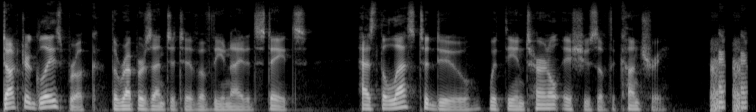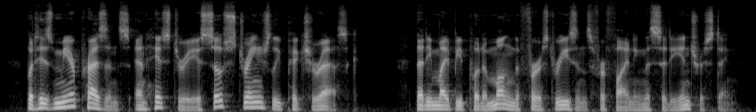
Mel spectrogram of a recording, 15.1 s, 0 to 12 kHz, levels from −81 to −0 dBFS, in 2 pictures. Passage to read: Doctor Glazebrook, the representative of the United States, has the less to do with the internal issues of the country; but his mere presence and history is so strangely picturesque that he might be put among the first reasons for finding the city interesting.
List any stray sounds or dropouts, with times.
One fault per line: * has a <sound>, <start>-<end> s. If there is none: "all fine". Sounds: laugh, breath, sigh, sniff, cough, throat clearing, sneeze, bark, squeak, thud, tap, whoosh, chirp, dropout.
* has a laugh, 7.1-7.5 s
